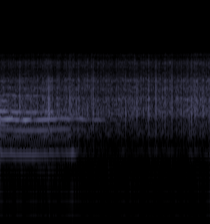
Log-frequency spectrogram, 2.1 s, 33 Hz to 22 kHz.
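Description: The last held notes of a 78 rpm record played on an acoustic horn gramophone die away within the first second. What remains is the record's surface crackle and hiss as the needle runs on in the groove.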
